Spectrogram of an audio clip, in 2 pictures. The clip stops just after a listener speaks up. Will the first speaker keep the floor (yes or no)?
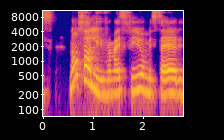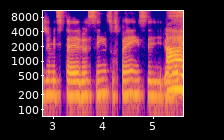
no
